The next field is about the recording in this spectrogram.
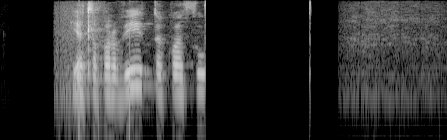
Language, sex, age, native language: Icelandic, male, 12, Icelandic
